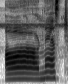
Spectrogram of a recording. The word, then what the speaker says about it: honest: He is honest man. Then we have to use an. Why? Because here the consonant letter H is silent.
